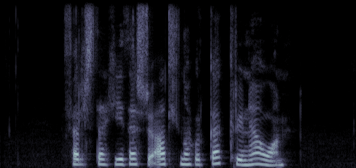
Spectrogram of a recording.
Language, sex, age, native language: Icelandic, female, 20-29, Icelandic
